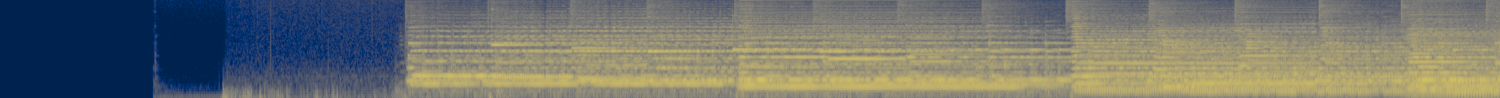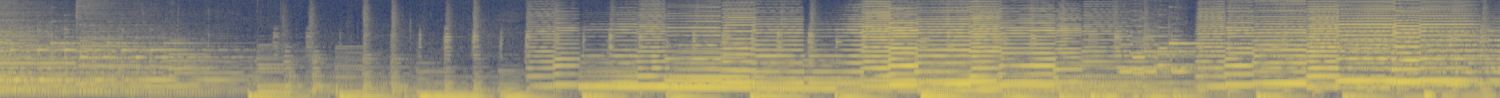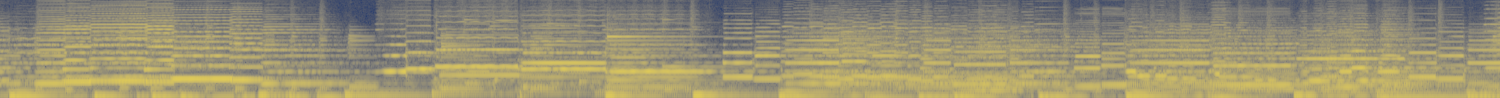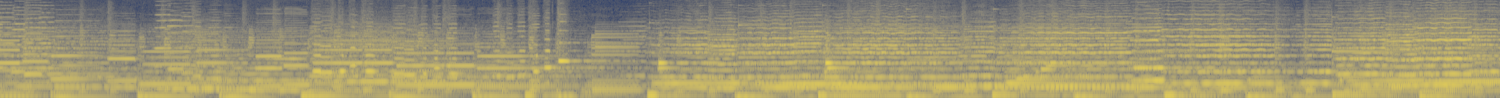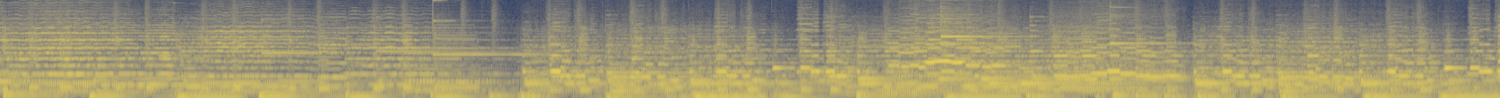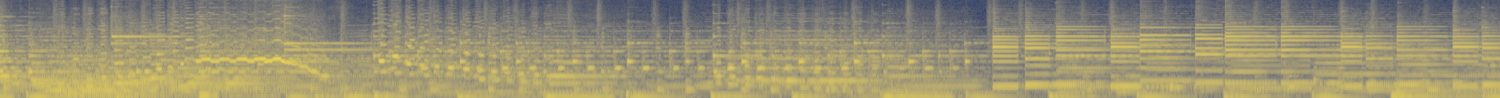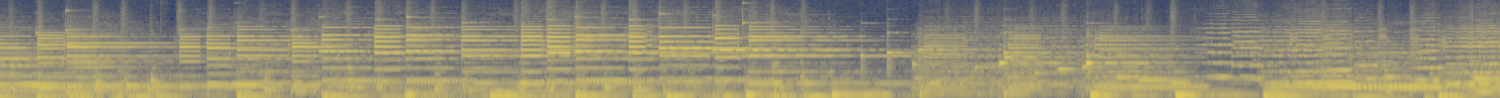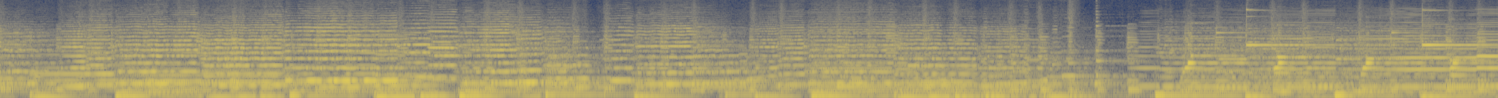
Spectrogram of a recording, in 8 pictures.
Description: ПодзаголовокЗаставка, фа мажор
ВариантДубль моно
